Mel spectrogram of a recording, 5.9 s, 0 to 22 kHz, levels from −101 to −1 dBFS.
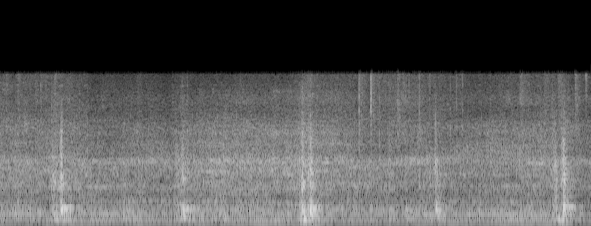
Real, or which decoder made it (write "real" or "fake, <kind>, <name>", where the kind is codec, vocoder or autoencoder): fake, codec, SNAC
